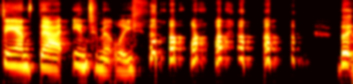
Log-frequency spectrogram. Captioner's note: laughs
